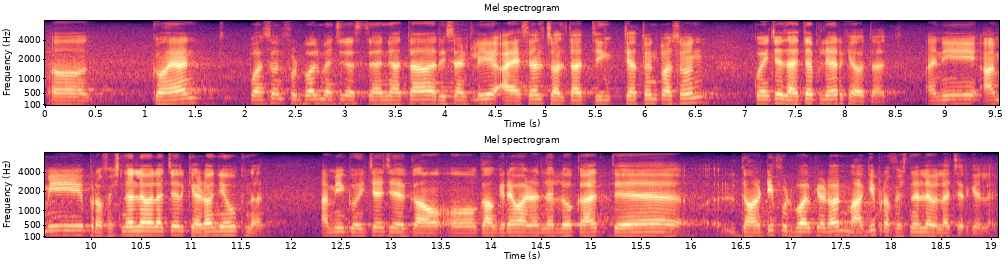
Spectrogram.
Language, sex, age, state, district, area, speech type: Goan Konkani, male, 18-30, Goa, Murmgao, rural, spontaneous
